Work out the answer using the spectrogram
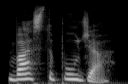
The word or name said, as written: वास्तु-पूजा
